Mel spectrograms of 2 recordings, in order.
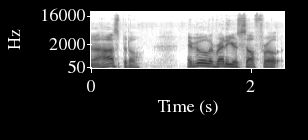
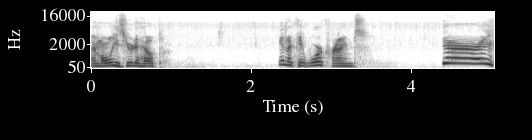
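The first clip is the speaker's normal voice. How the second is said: put-on frog character voice; 7 semitones higher than usual. Answering someone who has just thanked you as Kermit, do a Kermit voice. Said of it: "Thank you, Kermit".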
